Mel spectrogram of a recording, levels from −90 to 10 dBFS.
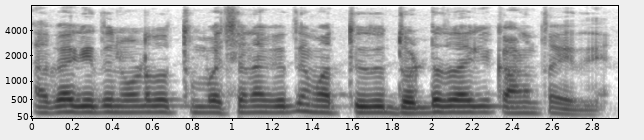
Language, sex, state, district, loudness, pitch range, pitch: Kannada, male, Karnataka, Koppal, -15 LUFS, 150-160 Hz, 160 Hz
